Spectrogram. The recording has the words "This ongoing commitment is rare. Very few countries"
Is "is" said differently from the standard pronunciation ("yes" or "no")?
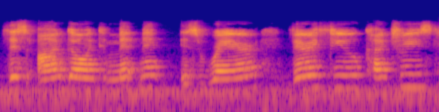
no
